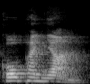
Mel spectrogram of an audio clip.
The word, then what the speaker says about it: Koh Phangan: I have to get the pronunciation right. Koh Phangan.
